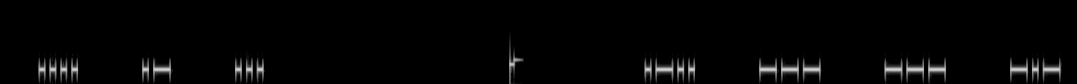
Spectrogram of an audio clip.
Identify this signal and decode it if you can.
Morse code, heard as a keyed tone, about 22 wpm, spaced as for 10 wpm, 700 Hz. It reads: HAS LOOK
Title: 4x Character Spacing - Top 100 Words - 22wpm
